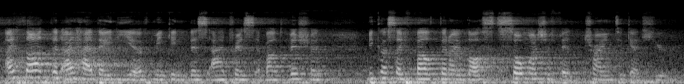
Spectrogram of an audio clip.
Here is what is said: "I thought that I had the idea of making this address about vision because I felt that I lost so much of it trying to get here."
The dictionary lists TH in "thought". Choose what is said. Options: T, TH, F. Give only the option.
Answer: TH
